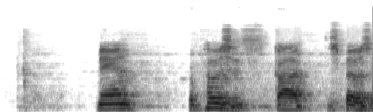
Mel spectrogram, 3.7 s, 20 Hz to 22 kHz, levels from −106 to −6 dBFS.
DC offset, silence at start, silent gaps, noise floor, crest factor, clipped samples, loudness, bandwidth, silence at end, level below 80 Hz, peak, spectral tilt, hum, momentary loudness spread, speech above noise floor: under 0.1%; 1 s; none; -75 dBFS; 16 dB; under 0.1%; -25 LUFS; 7.8 kHz; 0 s; -66 dBFS; -10 dBFS; -7 dB/octave; none; 12 LU; 51 dB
